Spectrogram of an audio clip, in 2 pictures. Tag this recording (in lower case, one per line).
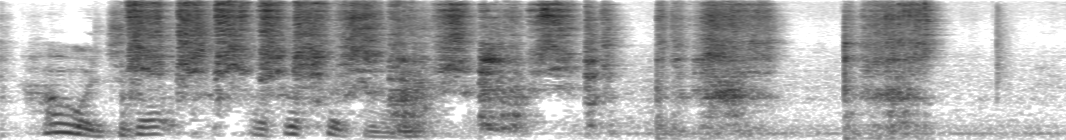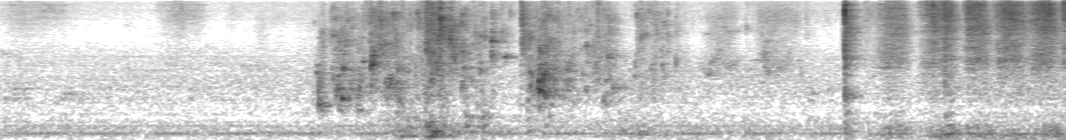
sharpen knife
